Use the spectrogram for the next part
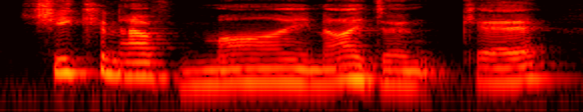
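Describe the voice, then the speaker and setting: A woman's voice: deep voice, takes it slowly. An actress playing a harried, sardonic English mother with a dry, scolding manner in a radio drama. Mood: weary, scolding. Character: harried, sardonic working-class mother of a young boy.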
